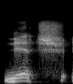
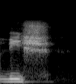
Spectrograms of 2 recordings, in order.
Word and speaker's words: niche: Like, for example, niche in the U.S., we pronounce it niche here. – Niche, yeah.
